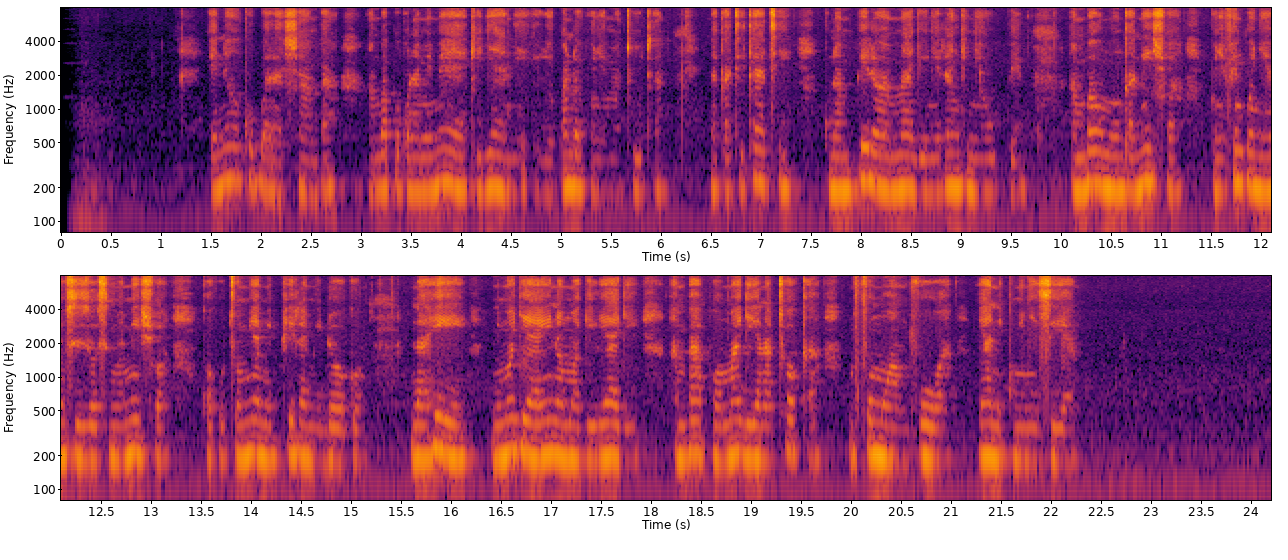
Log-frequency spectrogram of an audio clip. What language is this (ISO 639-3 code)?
swa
